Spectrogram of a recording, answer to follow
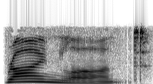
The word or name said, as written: Rheinland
